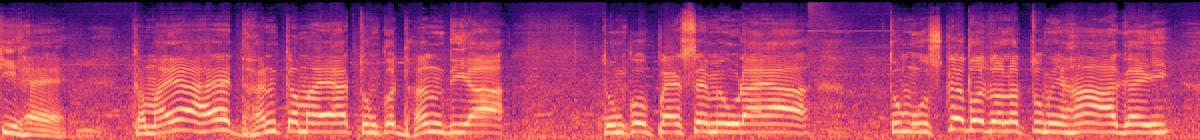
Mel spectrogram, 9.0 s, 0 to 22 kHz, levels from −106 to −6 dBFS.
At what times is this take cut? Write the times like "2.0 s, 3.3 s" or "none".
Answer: none

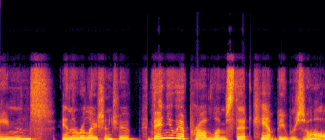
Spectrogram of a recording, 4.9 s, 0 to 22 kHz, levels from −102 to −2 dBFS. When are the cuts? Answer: 2.1 s

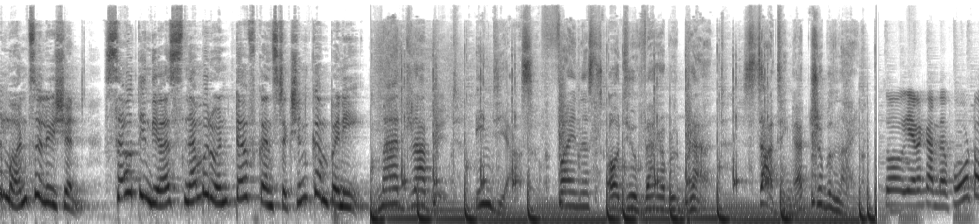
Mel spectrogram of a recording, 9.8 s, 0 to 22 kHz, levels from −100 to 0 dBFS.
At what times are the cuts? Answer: 8.7 s

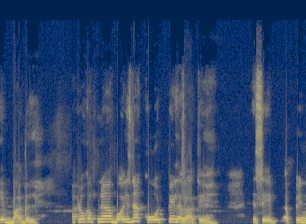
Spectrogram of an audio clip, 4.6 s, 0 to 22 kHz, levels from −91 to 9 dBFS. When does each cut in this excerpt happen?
1.1 s

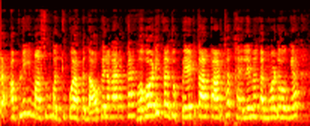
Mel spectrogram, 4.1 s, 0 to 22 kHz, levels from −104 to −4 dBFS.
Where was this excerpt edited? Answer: 1.8 s

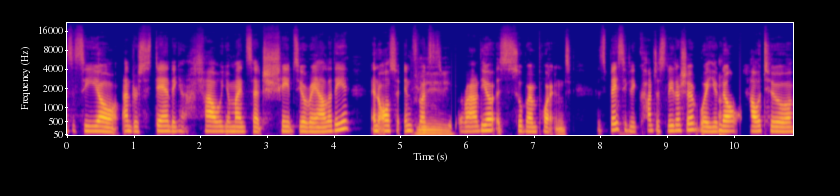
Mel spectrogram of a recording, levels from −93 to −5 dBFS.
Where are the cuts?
9.4 s

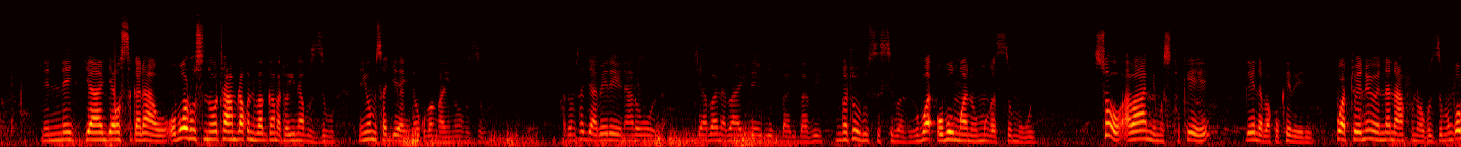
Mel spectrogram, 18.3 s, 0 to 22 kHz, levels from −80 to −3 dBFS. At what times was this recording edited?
1.4 s, 16.7 s

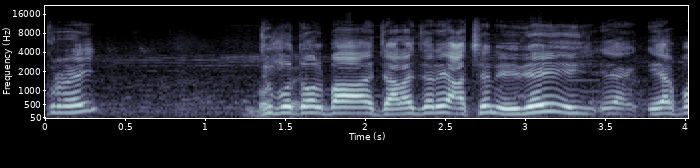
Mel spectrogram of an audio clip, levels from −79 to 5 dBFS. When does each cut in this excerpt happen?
none

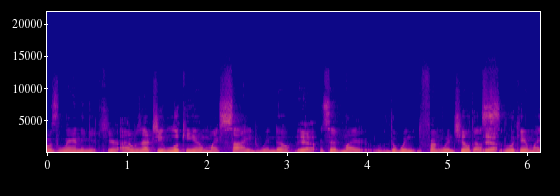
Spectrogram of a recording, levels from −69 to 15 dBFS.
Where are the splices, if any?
none

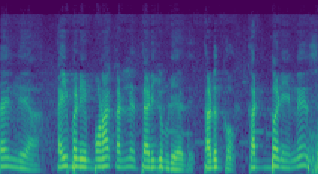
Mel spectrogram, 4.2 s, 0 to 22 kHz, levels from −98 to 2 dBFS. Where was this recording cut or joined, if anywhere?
2.6 s, 3.1 s

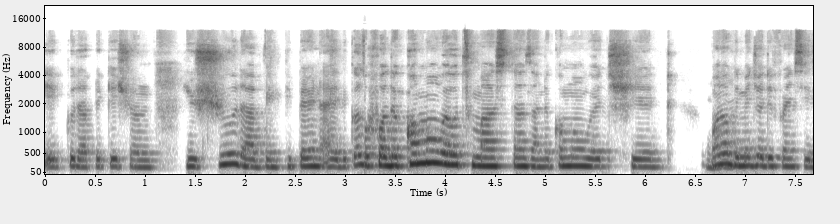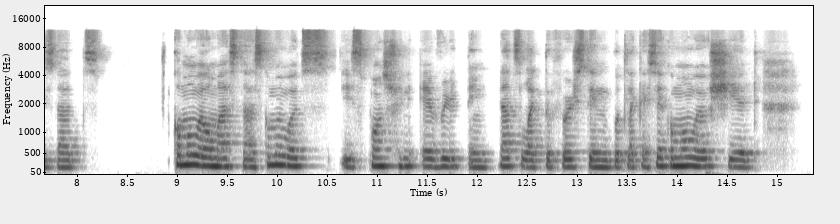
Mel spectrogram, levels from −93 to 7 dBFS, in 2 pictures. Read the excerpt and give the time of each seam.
3.2 s

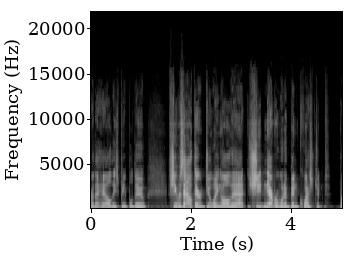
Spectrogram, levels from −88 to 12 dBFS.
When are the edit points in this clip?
3.2 s

